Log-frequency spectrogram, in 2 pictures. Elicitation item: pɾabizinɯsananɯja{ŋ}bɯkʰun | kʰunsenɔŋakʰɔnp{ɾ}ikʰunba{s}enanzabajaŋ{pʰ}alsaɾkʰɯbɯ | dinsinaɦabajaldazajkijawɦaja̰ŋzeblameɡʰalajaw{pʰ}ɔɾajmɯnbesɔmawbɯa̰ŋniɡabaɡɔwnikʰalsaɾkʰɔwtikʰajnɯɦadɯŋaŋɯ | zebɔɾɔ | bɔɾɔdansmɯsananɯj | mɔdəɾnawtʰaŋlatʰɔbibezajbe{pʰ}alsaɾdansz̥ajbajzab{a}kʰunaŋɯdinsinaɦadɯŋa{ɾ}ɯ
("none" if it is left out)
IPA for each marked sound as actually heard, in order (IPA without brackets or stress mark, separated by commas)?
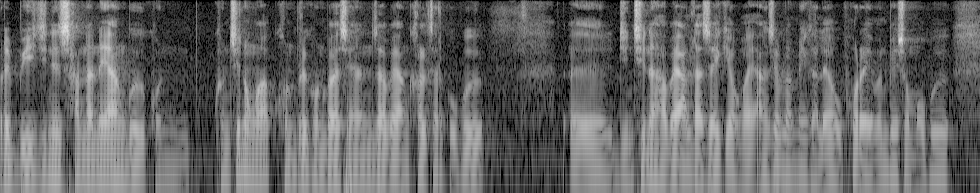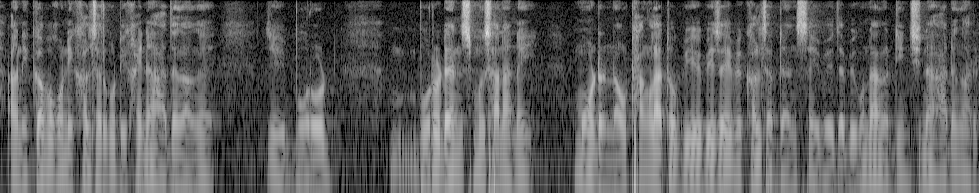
ŋ, ɾ, s, kʰ, pʰ, kʰ, i, ɾ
